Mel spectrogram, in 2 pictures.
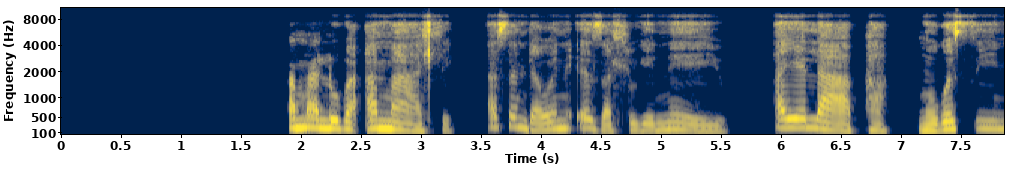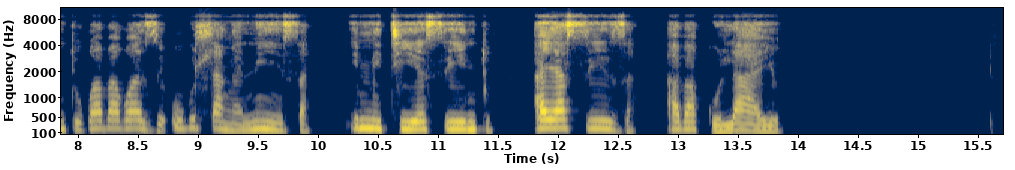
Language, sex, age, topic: North Ndebele, male, 50+, health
